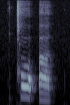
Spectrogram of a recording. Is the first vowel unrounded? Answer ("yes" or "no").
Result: no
